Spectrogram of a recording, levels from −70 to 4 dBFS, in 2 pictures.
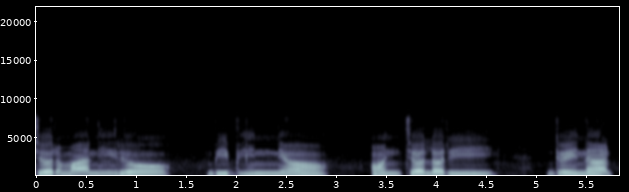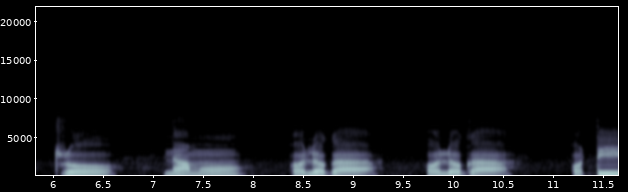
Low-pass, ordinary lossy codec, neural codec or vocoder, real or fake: none; none; none; real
